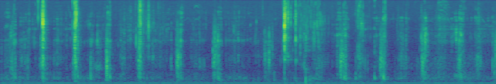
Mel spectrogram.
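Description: A person chewing dumplings with the mouth closed: irregular wet clicks and smacks, two or three a second.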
